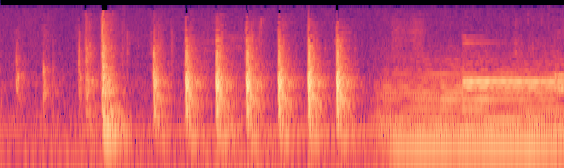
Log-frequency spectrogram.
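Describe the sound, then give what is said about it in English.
About ten firm knocks on a door in a steady, insistent rhythm, starting with two softer raps, then the knocking stops and a sustained low tonal hum follows. “Who would that be? There's a dressing room behind the door.”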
